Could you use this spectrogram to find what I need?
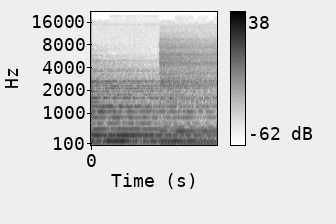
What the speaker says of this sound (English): Then we've got a reverse piano.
